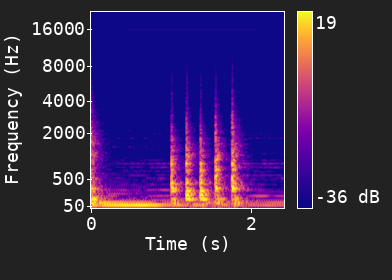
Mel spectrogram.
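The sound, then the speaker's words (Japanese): Knuckles rap on a door five times in a quick, even series. The knocks are sharp and moderately loud over a steady low background hum. “ノックしてみよう。”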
